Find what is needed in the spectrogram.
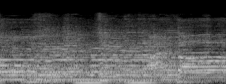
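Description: Live bluegrass band playing: banjo and acoustic guitars picking over an upright bass, with steady strong bass notes.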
